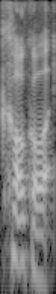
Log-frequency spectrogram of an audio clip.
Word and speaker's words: Koukl: His last name, I think, is spelled K-O-U-K-L. So Kokel, and it was so good because he uses this tactic called the Columbo tactic.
